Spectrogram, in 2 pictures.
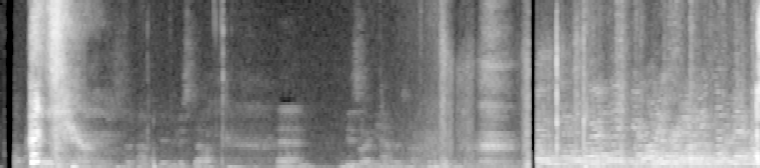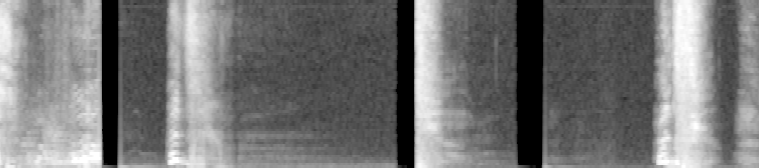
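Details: Woman's rapid sneezes, compilation: several sharp sneezes in quick succession, with brief speech and background music between them.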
